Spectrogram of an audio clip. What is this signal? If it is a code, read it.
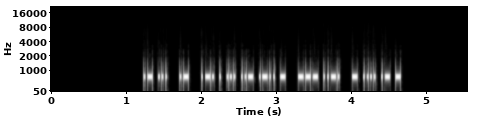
Morse code, heard as a keyed tone, about 50 wpm, 700 Hz. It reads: AS A RESULT OF THAT
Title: Sets of 5 Words Encore 50wpm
